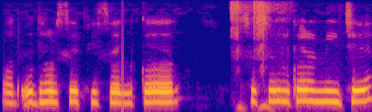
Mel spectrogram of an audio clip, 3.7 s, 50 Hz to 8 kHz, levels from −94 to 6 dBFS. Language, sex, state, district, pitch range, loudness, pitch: Hindi, female, Bihar, Kishanganj, 235-255 Hz, -14 LUFS, 245 Hz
